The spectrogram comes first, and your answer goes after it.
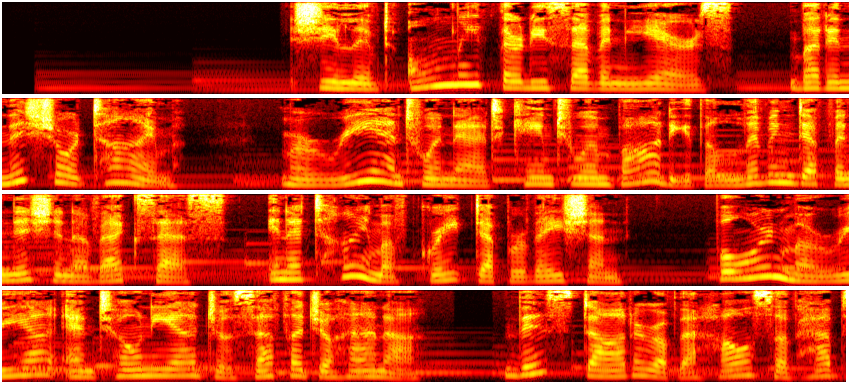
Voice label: DOCUMENTARIES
